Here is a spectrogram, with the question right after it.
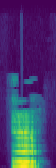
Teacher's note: अ केंद्रीय स्वर है। इसमें जीभ का मध्य भाग काम करता है। वह भी बहुत आराम की स्थिति में।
